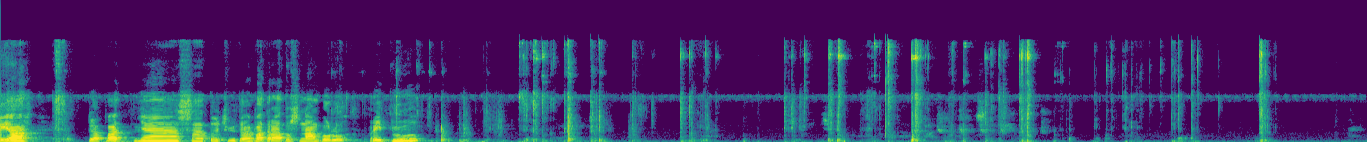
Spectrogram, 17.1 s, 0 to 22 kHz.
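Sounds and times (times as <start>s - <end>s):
coins clinking on a table: 4.2s - 9.1s, 9.8s - 15.1s, 15.7s - 16.0s.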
